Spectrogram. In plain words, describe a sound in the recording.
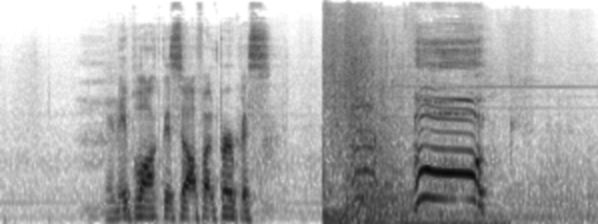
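A young man screams in fright into a headset microphone.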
